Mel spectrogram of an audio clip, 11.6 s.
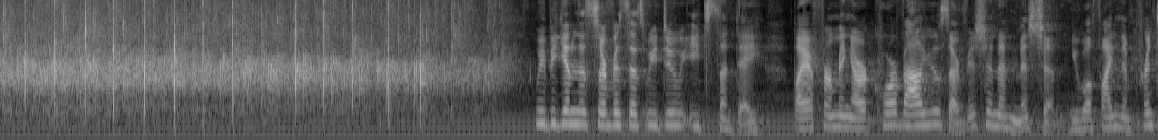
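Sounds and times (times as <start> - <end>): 
audience applauding: 0.0 - 5.2
speech: 5.4 - 11.5.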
